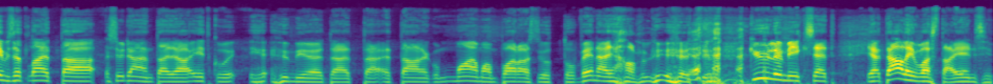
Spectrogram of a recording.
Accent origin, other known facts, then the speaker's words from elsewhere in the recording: Pori, Satakunta, Finland; mä oon Porista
